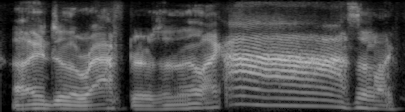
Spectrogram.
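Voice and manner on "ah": high, drawn-out mock scream. Retelling friends seeing Richie hoisted up, mock scream. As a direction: imitate terrified screaming without the volume.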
